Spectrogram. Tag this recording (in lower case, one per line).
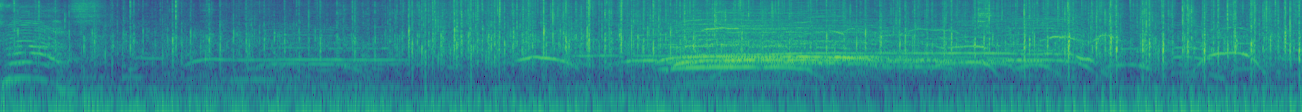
people cheering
